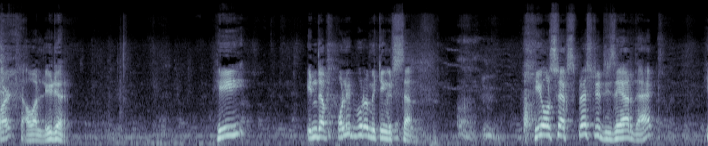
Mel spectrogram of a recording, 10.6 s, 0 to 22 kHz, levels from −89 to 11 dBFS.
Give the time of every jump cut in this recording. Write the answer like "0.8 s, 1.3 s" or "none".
1.3 s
